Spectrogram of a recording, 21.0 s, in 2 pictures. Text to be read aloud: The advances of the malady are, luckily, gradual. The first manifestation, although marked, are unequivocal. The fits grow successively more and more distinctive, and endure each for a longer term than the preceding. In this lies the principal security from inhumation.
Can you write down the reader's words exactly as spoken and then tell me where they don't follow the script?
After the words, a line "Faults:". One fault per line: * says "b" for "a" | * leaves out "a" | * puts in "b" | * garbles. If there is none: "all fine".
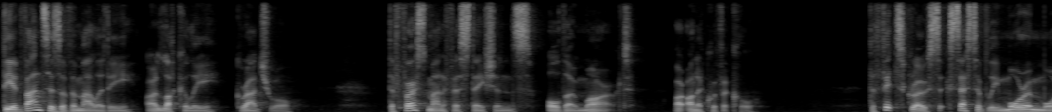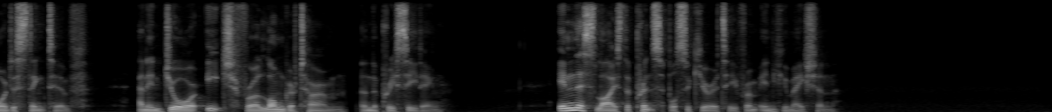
The advances of the malady are, luckily, gradual. The first manifestations, although marked, are unequivocal. The fits grow successively more and more distinctive, and endure each for a longer term than the preceding. In this lies the principal security from inhumation.
Faults:
* says "manifestations" for "manifestation"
